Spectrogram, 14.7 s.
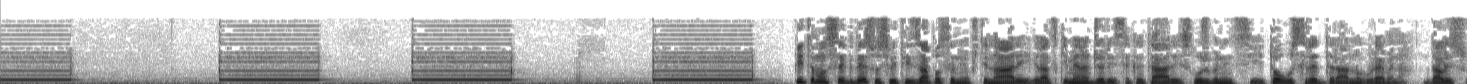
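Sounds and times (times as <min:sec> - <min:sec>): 
telephone busy signal: 0:00.0 - 0:00.8, 0:02.2 - 0:03.3, 0:04.1 - 0:05.2, 0:06.5 - 0:07.6
speech: 0:08.0 - 0:14.6.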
